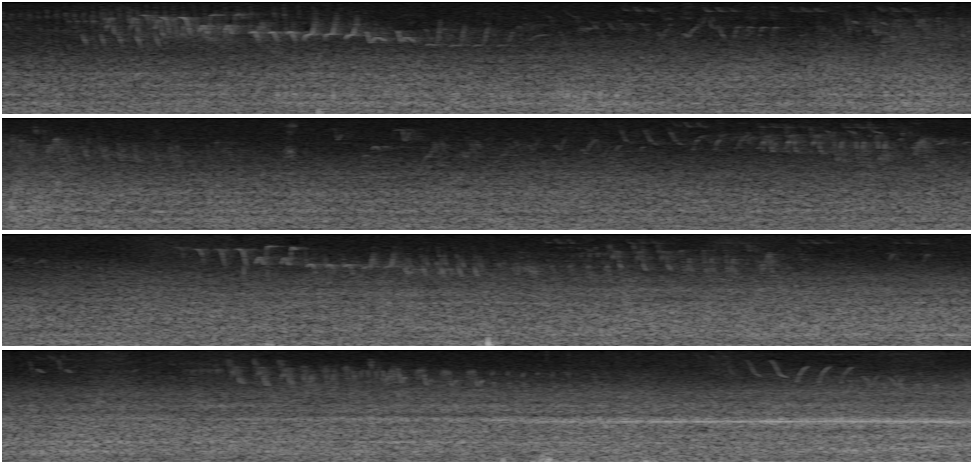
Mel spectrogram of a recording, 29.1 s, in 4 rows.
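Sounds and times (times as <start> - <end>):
freight train rumble: 0.0 - 29.0
birds singing: 0.2 - 14.9, 15.7 - 29.0
locomotive high whine: 16.8 - 29.0.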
